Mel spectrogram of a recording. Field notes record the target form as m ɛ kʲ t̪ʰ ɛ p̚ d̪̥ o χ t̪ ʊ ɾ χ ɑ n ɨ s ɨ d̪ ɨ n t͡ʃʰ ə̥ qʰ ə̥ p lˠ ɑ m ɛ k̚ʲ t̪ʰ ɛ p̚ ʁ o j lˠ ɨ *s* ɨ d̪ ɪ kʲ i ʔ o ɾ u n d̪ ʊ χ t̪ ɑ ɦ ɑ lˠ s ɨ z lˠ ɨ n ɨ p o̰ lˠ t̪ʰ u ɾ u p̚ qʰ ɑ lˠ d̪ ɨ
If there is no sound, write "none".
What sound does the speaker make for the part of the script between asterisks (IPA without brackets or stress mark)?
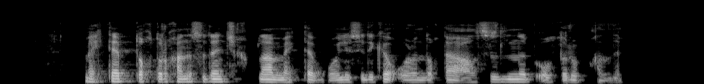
s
